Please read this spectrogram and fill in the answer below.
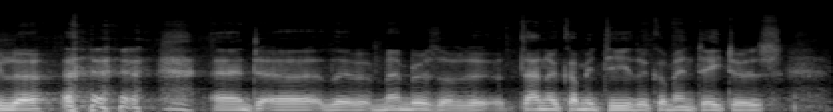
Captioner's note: laughter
